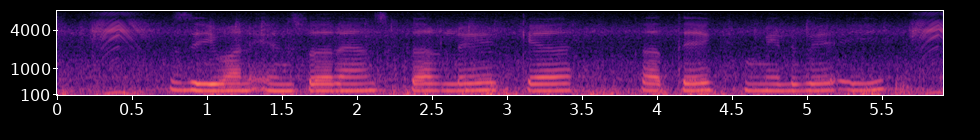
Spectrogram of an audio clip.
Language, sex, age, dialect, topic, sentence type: Magahi, female, 25-30, Northeastern/Surjapuri, banking, question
